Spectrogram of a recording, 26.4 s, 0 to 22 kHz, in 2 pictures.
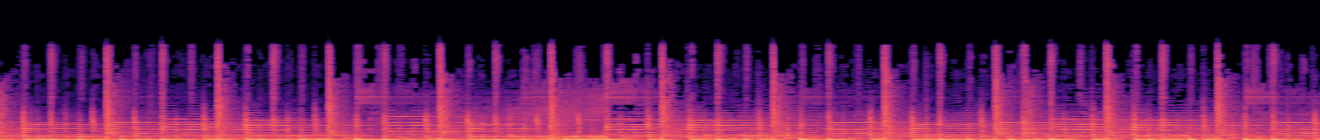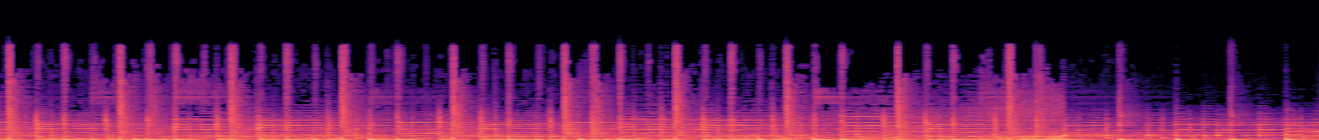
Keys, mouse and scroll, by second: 0.5 click, 1.4 click, 5.2 click, 5.4 click, 5.6 double click, 5.9 double click, 6.1 double click, 6.2 double click, 7.6 double click, 8.8 click, 11.2 click, 11.4 click, 12.4 click, 16.9 click, 18.4 click, 19.5 click, 19.9 click, 23.4 click, 24.4 click, 25.6 click.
